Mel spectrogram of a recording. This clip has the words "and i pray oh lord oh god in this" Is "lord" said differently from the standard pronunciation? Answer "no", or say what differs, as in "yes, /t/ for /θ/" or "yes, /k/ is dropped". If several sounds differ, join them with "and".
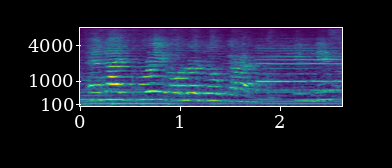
yes, /n/ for /l/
